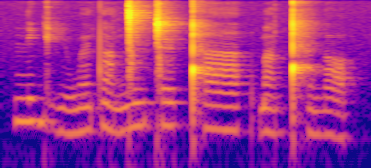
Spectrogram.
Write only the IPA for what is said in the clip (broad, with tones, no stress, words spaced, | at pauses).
ni˦ɡʱi˨ wə̃˨˦tã˨ ŋ͡ǀĩ˦ǀø˦ǃʰa˦ | ɓã˨ǃʰə̃˨nɒ˨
